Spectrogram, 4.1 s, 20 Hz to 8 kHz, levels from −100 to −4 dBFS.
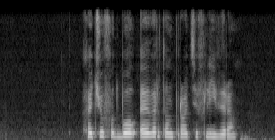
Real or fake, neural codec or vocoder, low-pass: fake; autoencoder, 48 kHz, 128 numbers a frame, DAC-VAE, trained on Japanese speech; 7.2 kHz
